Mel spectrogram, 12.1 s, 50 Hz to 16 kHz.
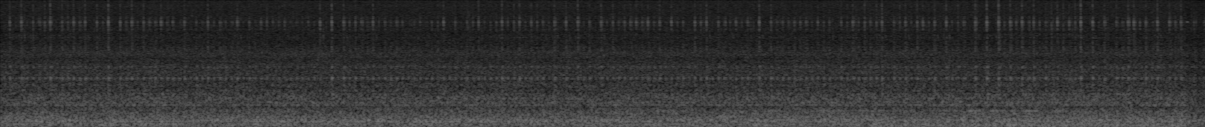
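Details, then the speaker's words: Eight-year-old MSI Radeon HD 7970 Twin Frozr III under full benchmark load, before fan replacement: rough, uneven fan roar with rattling flutter beside coil whine, growing more irregular as the GPU cools; worn cooler fan running irregularly. "you should be able to hear the irregular fan spinning separate from the coil wine okay the test is over as the gpu comes down in temp you can start to hear the fan being more irregular"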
